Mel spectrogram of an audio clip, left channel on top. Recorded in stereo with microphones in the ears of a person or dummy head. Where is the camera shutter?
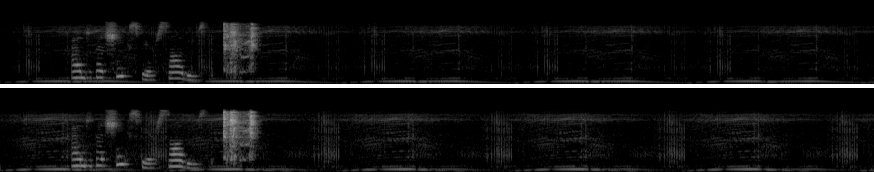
75° right (ahead or behind), 1.9 m.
